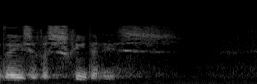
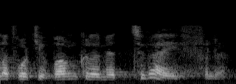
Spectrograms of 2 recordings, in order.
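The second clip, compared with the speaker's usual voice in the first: ordinary delivery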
